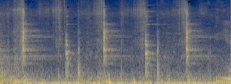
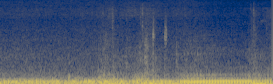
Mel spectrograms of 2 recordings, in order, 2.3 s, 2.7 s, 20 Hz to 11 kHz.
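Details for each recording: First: VW MK6 GTI front sway bar, end links removed (18 mm nuts): repeated short creaks as the bar is worked by hand and turns in dry bushings; fixed temporarily by lubricating, though the bar should be replaced. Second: Volkswagen MK6 GTI test drive after lubricating the sway bar bushings to cure crunch or creak over bumps: only low road rumble and soft thumps, no creak or crunch; quiet front suspension, temporary fix.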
